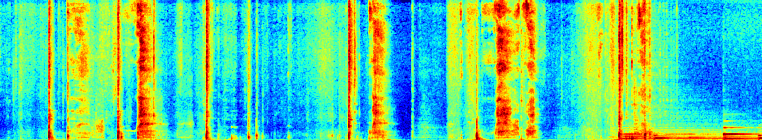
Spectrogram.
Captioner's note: grunting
